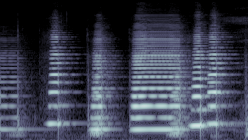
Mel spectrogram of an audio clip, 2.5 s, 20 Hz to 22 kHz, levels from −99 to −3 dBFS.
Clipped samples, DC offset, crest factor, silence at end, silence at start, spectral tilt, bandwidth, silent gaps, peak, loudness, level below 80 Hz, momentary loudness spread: under 0.1%; under 0.1%; 14 dB; 0 s; 0 s; -2.5 dB/octave; 13.5 kHz; none; -10 dBFS; -23 LUFS; -70 dBFS; 8 LU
